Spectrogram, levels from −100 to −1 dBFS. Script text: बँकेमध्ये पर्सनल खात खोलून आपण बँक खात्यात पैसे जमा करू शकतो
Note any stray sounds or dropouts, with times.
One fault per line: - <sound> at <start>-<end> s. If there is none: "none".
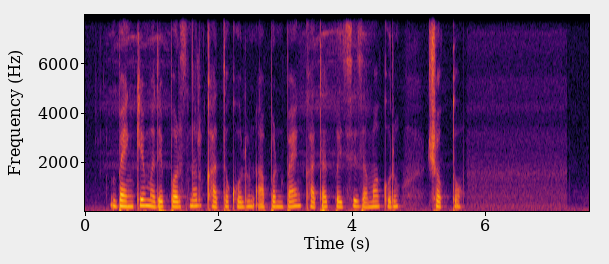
none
